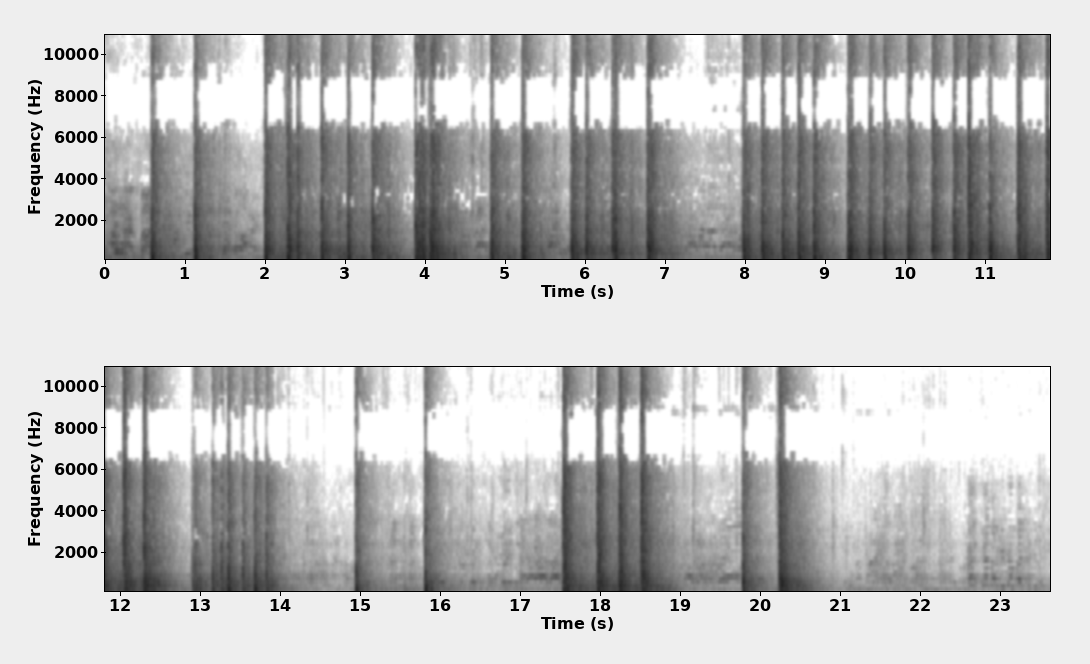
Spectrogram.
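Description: People shouting amid a long series of sharp, loud cracks, often several a second in quick clusters. The cracks thin out about two thirds of the way through and come back in short bursts near the end.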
